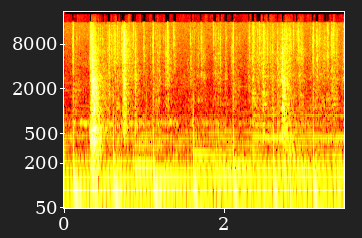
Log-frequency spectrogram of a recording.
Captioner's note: mellow music; banging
